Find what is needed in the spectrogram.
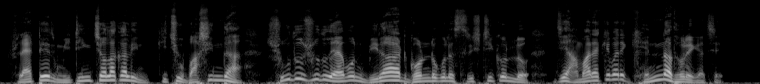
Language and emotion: Bengali, disgusted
